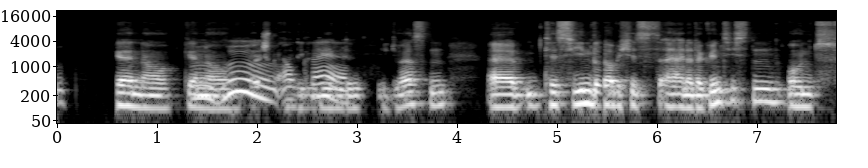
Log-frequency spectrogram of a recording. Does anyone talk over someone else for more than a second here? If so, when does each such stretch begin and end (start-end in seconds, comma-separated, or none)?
1.3-2.9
